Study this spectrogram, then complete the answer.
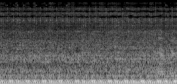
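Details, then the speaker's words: Freshly built diesel in a mud truck just after first startup and restart: steady, even low rumble at idle with a regular beat and no misses or knocks, running good with no major leaks; normal idle. "oh my god oh it's running good too no major leaks"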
